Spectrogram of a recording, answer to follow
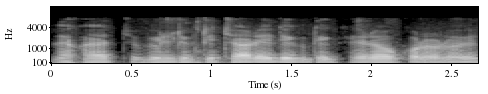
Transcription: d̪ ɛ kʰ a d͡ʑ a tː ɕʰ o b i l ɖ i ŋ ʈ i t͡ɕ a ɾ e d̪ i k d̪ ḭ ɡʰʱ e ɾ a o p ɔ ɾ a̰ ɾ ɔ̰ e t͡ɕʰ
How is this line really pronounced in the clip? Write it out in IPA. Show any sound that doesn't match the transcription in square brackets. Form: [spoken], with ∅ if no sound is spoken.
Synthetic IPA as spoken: d̪ ɛ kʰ a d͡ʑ a tː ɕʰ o b i l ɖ i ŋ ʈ i t͡ɕ a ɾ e d̪ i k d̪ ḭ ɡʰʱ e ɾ a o [k] ɔ ɾ a̰ ɾ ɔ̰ e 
